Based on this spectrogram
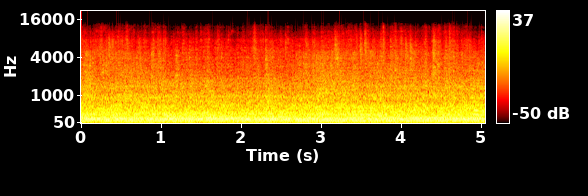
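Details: Long-unused wood chipper, which had something nesting inside, driven by a tractor: a steady low drone with the drum spinning up evenly and no knocks or rubbing. It runs normally.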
